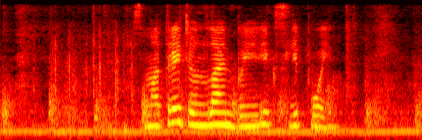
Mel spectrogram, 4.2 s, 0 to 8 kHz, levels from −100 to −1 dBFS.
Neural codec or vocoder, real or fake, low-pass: vocoder, 24 kHz, 100 mel bands, Vocos; fake; 7.2 kHz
